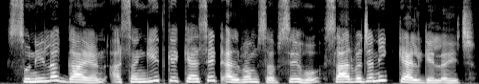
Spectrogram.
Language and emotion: Maithili, neutral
